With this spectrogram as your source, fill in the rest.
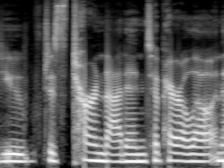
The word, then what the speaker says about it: Perelel: That's VICTORIA-GIOIA and Perelel Health with one L. I always spell it with two, but it's PERELEL Health.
